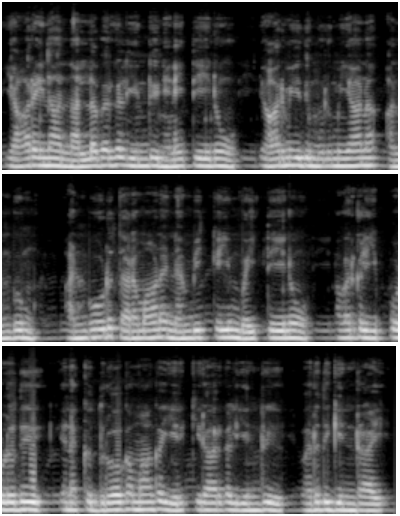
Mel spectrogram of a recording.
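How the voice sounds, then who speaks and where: A man voicing a fatherly male god who calmly consoles a devotee in a devotional address, repeating tender words of endearment. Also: a little high, moderate pace, natural voice. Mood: consoling. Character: fatherly male god comforting his child.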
